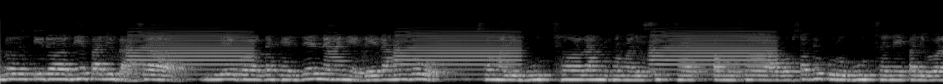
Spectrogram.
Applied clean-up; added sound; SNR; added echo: none; Wind instrument, woodwind instrument; 9 dB; reverberation time 0.6 s.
